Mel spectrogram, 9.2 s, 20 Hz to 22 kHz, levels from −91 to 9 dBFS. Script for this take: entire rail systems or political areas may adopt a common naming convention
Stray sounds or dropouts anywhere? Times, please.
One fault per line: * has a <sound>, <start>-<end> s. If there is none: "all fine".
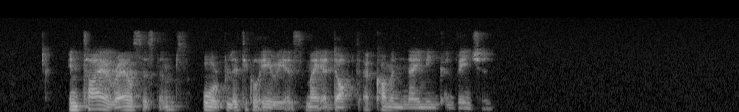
all fine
